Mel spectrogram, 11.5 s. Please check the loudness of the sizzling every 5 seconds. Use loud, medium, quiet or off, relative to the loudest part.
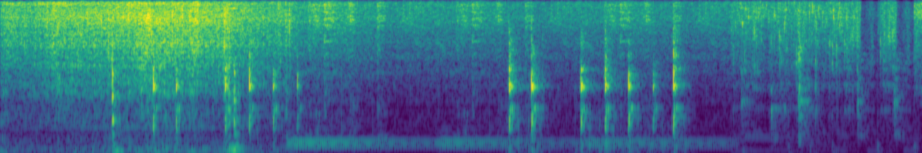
loud, medium, medium.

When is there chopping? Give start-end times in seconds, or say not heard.
1.9-3.9, 6.3-8.6.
